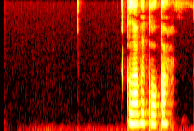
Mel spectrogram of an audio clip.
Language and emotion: Russian, neutral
